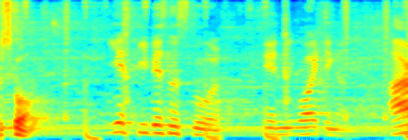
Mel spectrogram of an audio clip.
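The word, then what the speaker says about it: Reutlingen: ESP Business School in Reutingen.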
